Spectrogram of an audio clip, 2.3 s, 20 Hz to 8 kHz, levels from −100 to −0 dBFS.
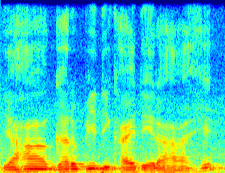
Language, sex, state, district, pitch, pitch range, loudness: Hindi, male, Arunachal Pradesh, Lower Dibang Valley, 100 Hz, 95-115 Hz, -15 LUFS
